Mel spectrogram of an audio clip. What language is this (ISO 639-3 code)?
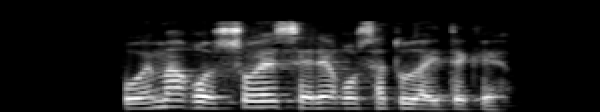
eus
